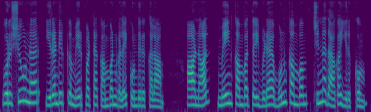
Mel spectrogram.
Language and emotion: Tamil, neutral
